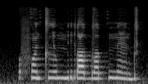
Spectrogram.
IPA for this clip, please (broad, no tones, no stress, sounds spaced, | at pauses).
f ɐ̃ tʲ l u m rʲ e dˤ ɵ t n ẽ d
